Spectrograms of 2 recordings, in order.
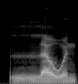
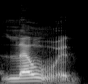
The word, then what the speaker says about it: Llewyn: There's a lot of the Coen brothers influence in this, starting with, I would say, Inside Llewyn Davis.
